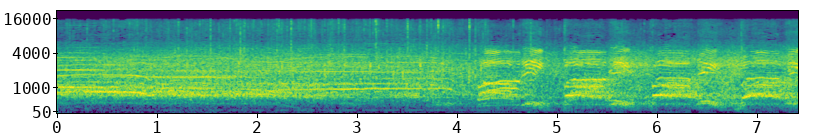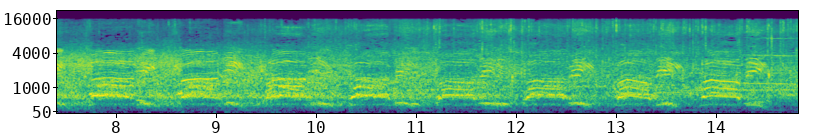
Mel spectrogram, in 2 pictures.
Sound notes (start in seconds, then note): 4.1 crowd chants "Bobby, Bobby, Bobby"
